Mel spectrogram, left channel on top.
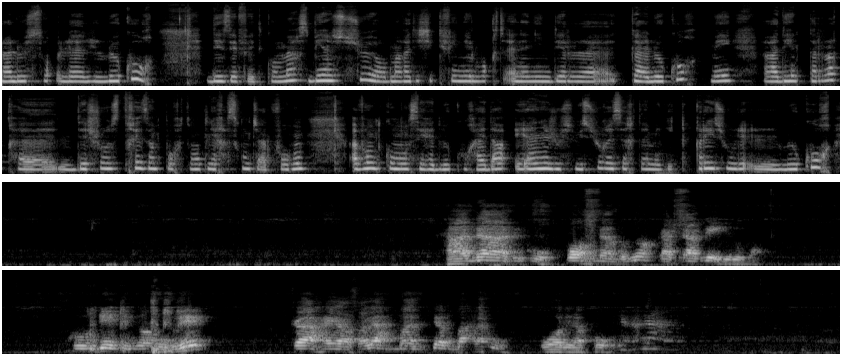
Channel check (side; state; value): both; different; correlation 0.00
